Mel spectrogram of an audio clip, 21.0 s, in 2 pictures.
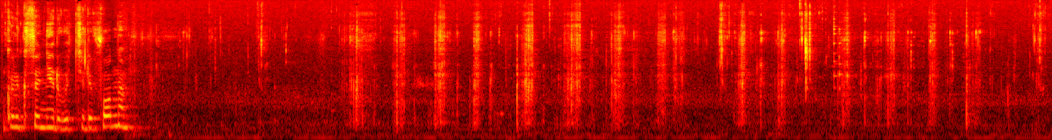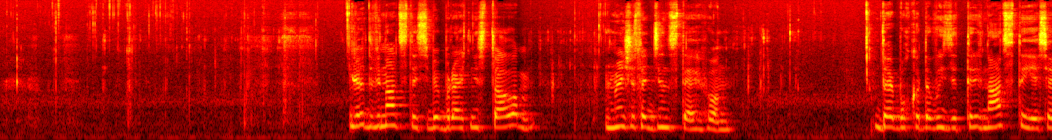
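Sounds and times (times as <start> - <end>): person chewing crunchy food: 1.5 - 13.8, 15.9 - 16.6, 17.9 - 18.6.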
